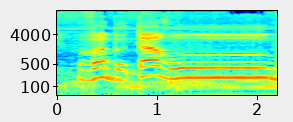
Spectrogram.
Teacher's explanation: باشروہن وابتغوا ما، وابتغوا، با پہ کلکلا ہو رہا ہے کیونکہ با پہ ساکن ہے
